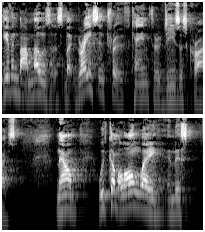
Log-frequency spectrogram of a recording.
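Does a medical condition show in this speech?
No.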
